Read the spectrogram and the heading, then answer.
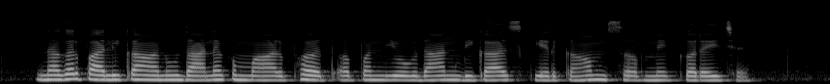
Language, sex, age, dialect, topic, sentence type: Maithili, female, 31-35, Bajjika, banking, statement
